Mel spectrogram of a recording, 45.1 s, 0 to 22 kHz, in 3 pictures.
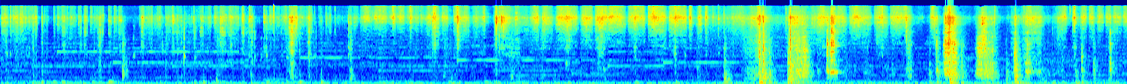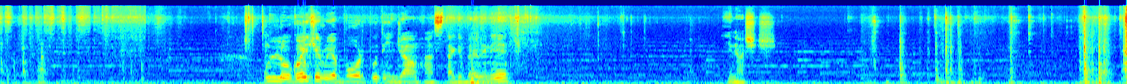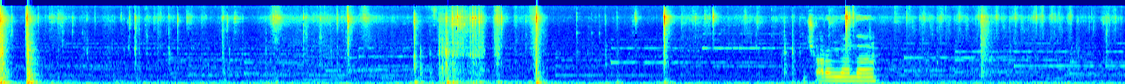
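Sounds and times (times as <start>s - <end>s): scrubbing against plastic: 0.0s - 17.2s
background music: 0.0s - 45.0s.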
